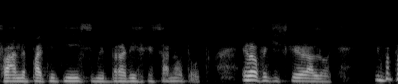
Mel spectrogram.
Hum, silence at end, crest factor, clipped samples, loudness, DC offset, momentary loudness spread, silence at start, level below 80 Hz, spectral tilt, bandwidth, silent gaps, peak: none; 0.05 s; 22 dB; under 0.1%; -30 LUFS; under 0.1%; 15 LU; 0 s; -60 dBFS; -8.5 dB/octave; 7.2 kHz; none; -8 dBFS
